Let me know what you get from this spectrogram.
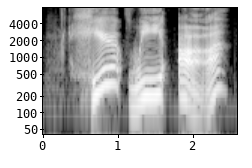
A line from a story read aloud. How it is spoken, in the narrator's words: said Rabbit very slowly and carefully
